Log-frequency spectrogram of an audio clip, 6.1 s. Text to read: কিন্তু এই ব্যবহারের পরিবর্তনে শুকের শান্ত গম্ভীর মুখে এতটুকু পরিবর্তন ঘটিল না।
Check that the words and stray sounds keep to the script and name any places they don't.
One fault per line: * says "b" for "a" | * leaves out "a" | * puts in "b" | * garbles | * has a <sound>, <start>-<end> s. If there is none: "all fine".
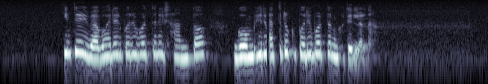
* leaves out "শুকের"
* leaves out "মুখে"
